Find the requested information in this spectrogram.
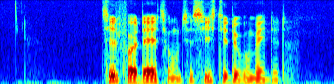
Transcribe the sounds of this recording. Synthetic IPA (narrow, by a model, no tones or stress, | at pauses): t͡sʰe̝lfɒ̽ɪɐd̥ɛːt͡sʰo̝n̩t͡sʰe̝sisd̥id̥o̝kʰumen̰d̥ð̩ˠ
